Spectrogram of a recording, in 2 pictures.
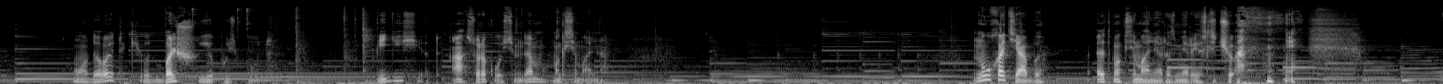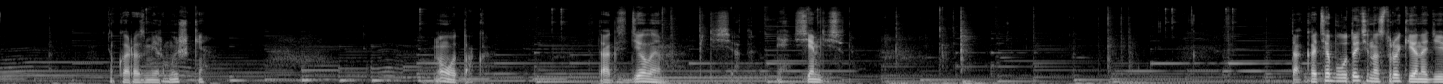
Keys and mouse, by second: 19.9-24.8 drag, 26.2-28.3 drag.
